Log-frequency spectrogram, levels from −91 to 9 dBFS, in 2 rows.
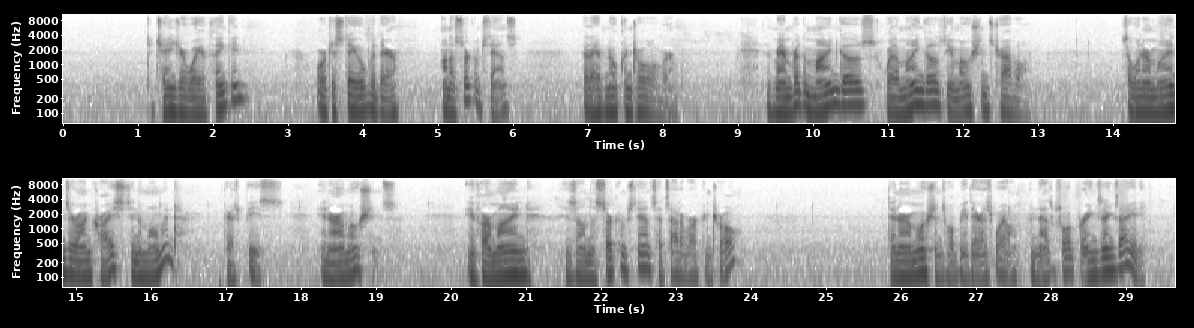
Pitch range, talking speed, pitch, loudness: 100-120 Hz, 145 wpm, 110 Hz, -29 LUFS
